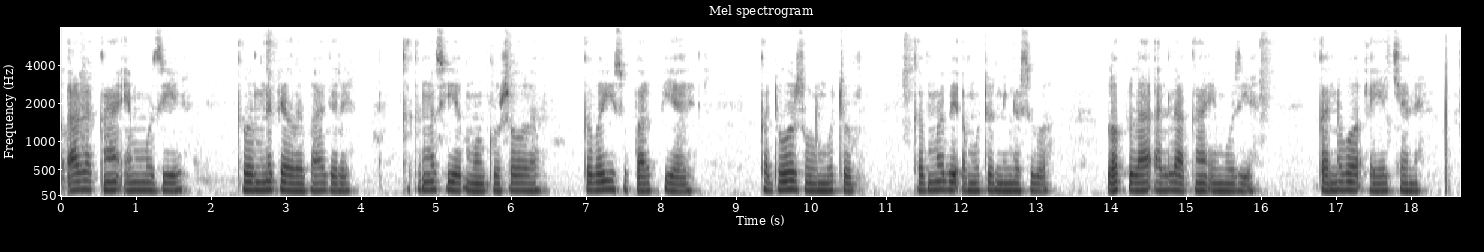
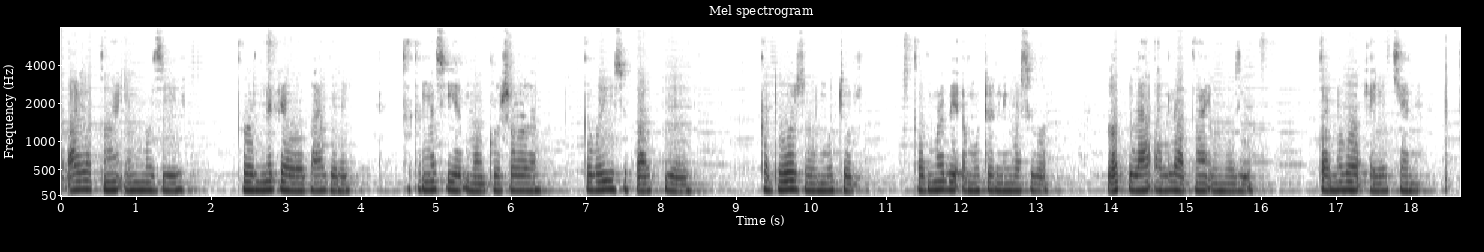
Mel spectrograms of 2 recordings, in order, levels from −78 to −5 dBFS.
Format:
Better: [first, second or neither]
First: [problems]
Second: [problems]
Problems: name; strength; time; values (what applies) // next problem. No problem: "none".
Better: first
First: none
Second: noise reduction (neural separator model SepFormer DNS4)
